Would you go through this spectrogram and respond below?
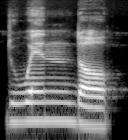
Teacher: So you do pronounce both D's.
